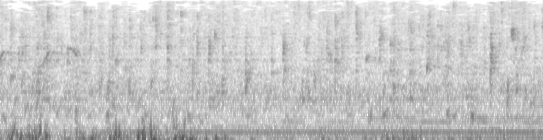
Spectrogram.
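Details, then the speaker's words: Sump pump running after a stick jammed in the impeller was removed: a steady low electric hum with water churning, working well, though replacement is recommended since it was likely stuck on for a long time. "you can hear it humming away. It's just humming real nice. Everything appears to be working good"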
